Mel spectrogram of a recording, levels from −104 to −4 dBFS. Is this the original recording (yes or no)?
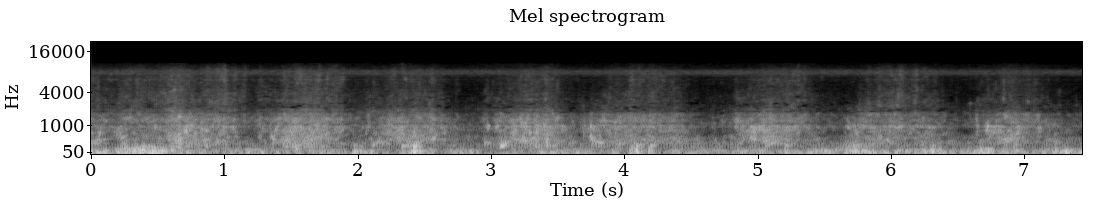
no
